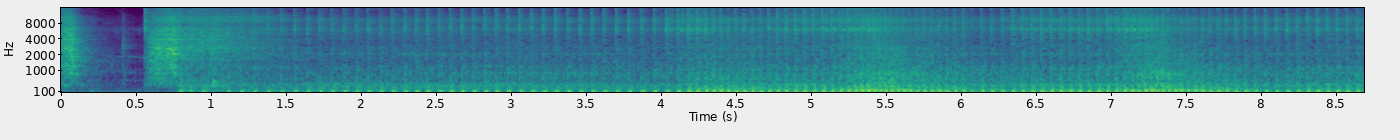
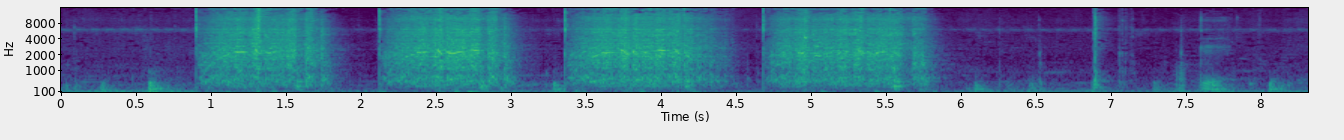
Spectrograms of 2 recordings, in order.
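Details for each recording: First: Scooter that was hard to start in the morning, after the faulty part was replaced and the head reassembled: catches after a short crank and settles into an even, steady idle with regular firing pulses and no knocks or misses; the replaced part was the main problem. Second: Scooter that is hard to start in the morning: four short bursts of starter whir, each about a second, with no catch or firing; a compression leak is suspected.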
